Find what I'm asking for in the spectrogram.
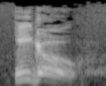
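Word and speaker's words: Ego (ἐγώ): Ego.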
